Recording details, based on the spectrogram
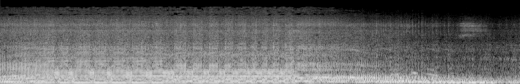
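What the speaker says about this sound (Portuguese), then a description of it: "Até o motor alcançar o corte de rotação original." A fuel-injected Honda Titan motorcycle engine revs hard and holds near its rev limiter, a loud steady whine with stuttering cut-out, then the engine drops back and idles roughly.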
